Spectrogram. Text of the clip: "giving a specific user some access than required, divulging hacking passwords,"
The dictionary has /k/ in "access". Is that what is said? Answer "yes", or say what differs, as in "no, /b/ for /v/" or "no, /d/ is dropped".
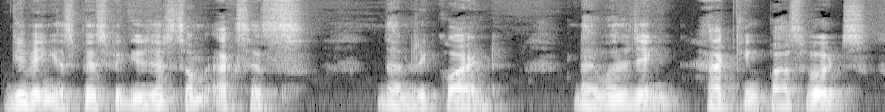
yes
